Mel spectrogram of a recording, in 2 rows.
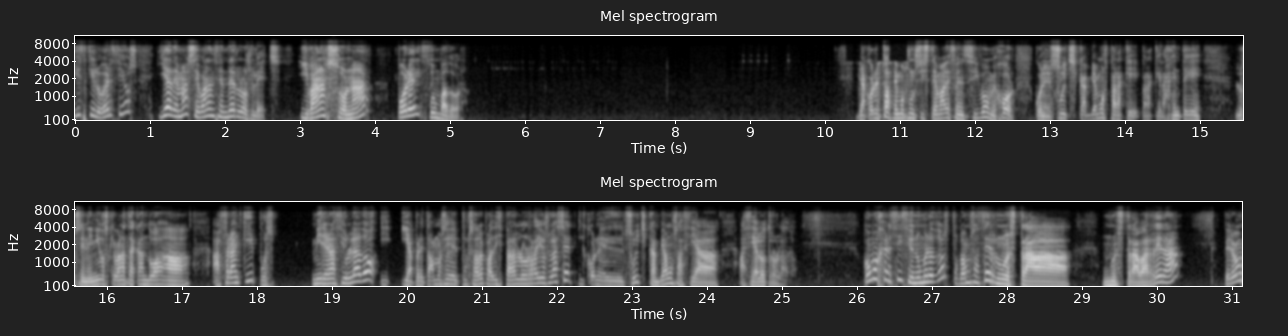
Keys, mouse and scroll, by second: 5.0 click, 11.1 click, 24.5 click, 25.8-26.4 scroll down 4.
